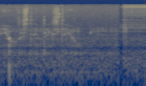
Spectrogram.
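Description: Hushed whispering, with one sharp click just after the start.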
